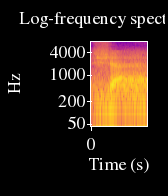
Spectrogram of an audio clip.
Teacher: shin, sya, dia di tengah juga, kena dengan langit-langit di pertengahan lidah. Lidahnya jangan sampai keluar mulut ya, tapi dia tetap pada tempatnya.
